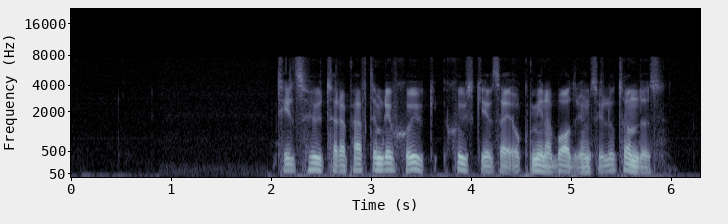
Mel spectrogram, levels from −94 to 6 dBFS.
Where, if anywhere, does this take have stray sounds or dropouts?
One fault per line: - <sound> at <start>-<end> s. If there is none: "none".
none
